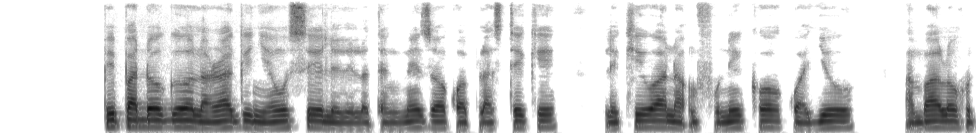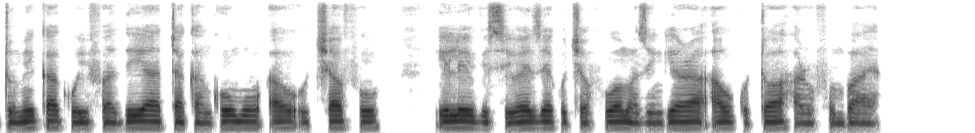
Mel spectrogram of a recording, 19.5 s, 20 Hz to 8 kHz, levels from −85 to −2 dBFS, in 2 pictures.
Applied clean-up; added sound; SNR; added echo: none; none; none; none.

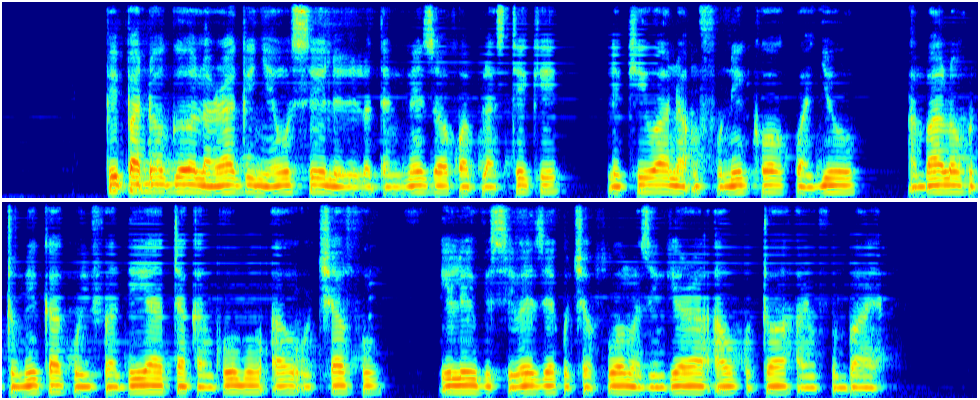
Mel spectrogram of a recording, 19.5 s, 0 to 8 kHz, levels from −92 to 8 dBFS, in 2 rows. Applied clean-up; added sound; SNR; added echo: neural mask model DeepFilterNet 3.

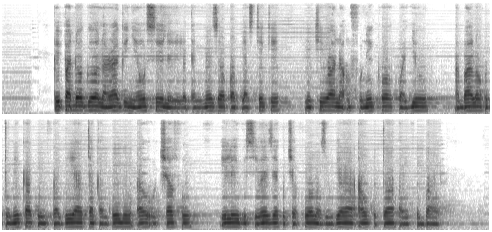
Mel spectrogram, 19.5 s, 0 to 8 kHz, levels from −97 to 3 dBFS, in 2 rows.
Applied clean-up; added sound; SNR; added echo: neural separator model SepFormer DNS4.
